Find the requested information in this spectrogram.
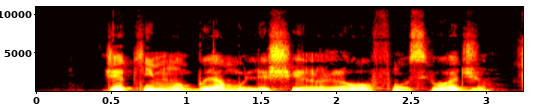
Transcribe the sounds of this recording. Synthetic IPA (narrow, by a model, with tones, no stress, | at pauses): d͡ʒɛ˦kĩ˦˨mɔ̃˨be˨˦a˦˨mũ˧le˦ʃe˧i˨ɾ̃ã˨lɔ˨˦wɔ˦fũ˦ɔ˧si˦wa˦d͡ʒu˦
